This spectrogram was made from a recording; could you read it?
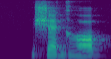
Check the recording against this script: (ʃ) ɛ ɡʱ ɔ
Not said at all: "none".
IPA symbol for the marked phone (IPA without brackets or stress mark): ʃ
